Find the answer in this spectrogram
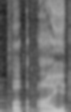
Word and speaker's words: Popeye: Son surnom, qui se prononce en réalité Pop Eye, fait référence au fait qu'il a l'œil pour repérer les trucs louches.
